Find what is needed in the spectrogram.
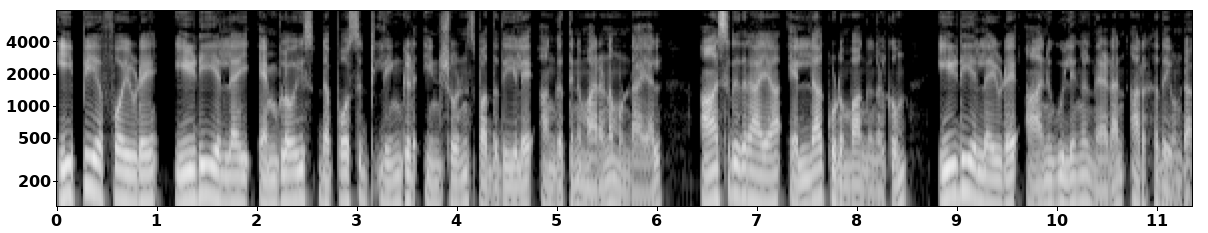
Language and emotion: Malayalam, neutral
